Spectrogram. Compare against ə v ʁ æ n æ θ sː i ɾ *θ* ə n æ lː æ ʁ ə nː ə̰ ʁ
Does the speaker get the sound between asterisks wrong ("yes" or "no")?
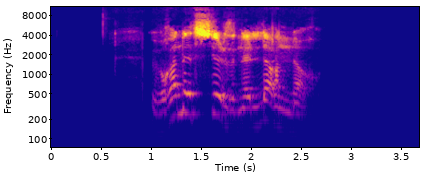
yes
